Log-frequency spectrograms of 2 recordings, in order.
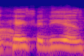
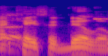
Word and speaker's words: quesadilla: Got Oh, the quesadillas go crazy. I love a I love a good quesadilla order in person. I'm glad you said it right. Not quadilla like most people be doing.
